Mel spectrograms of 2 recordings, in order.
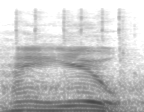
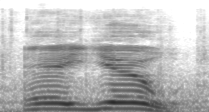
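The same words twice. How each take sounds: First: Said in the usual way. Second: Loud, higher call of Hey, you!; shouting hey you at a stranger. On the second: Real, not acted. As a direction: yell it across at him. Calling out to game character.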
